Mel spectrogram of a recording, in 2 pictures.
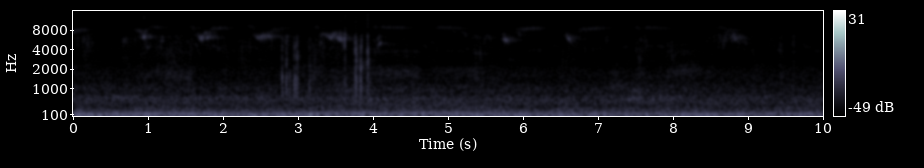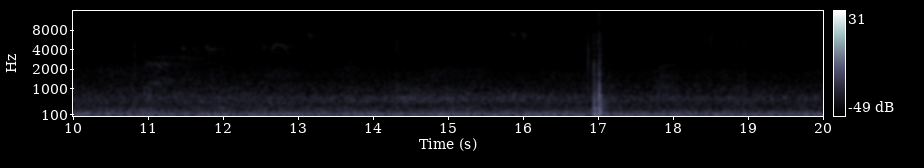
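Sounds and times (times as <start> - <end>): bird chirping: 0.0 - 13.7
low outdoor rumble: 0.0 - 20.0.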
